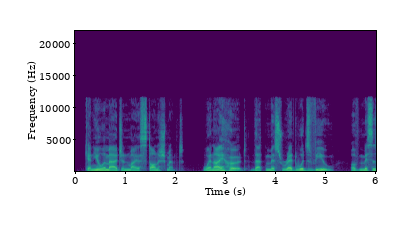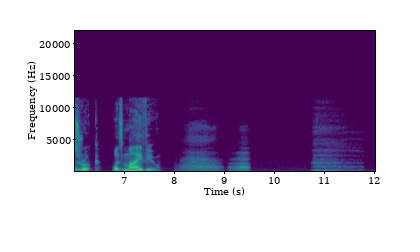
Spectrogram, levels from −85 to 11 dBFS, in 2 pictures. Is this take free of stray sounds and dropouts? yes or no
no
